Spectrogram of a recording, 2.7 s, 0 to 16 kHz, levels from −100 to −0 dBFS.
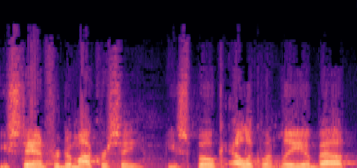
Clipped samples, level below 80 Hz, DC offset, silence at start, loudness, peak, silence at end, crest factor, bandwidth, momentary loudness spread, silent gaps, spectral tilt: under 0.1%; -54 dBFS; under 0.1%; 0 s; -19 LUFS; -4 dBFS; 0 s; 16 dB; 12.5 kHz; 10 LU; none; -5 dB/octave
